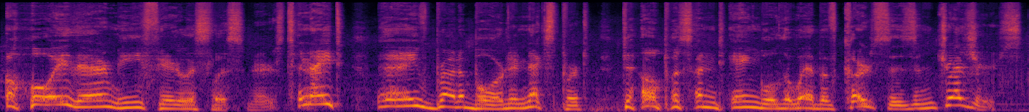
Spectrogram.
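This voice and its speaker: A performer playing a gruff male pirate captain who hosts a radio call-in show, talking in a rolling, theatrical pirate manner. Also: medium pitch, sing-song, moderate pace, hardly any pauses, mellow, exaggerated voice. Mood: grand. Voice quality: gravelly, husky. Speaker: radio host.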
